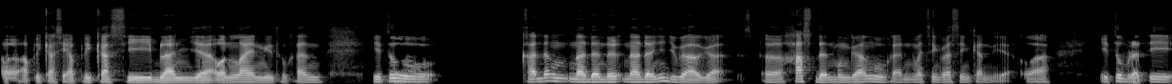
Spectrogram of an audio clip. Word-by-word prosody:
eee, 95 Hz, -1 st, -1 dB
aplikasi-aplikasi 105 Hz, 0 st, +1 dB
belanja 105 Hz, 0 st, +4 dB
online 105 Hz, 0 st, +3 dB
gitu 105 Hz, 0 st, -7 dB
kan. 110 Hz, +1 st, -4 dB, 0.5 s
Itu 120 Hz, +4 st, +1 dB, 1.3 s
kadang 145 Hz, +4 st, 0 dB
nada 120 Hz, 0 st, +6 dB
ne 120 Hz, +2 st, +2 dB
nadanya 120 Hz, +3 st, +3 dB
juga 115 Hz, -4 st, 0 dB
agak, 105 Hz, 0 st, -2 dB, 0.4 s
eee, 110 Hz, -1 st, -1 dB
khas 135 Hz, 0 st, +3 dB
dan 110 Hz, 0 st, +3 dB
mengganggu 110 Hz, +4 st, 0 dB
kan 110 Hz, 0 st, -3 dB
masing-masing 110 Hz, 0 st, -5 dB
kan, 110 Hz, -, -5 dB
ya? -, -, -9 dB, 0.2 s
Wah 60 Hz, -, -4 dB, 0.6 s
itu 115 Hz, -, -3 dB
berarti, 115 Hz, +3 st, -1 dB
110 Hz, 125 wpm, -23 LUFS, 105-120 Hz, 1.3 s, nada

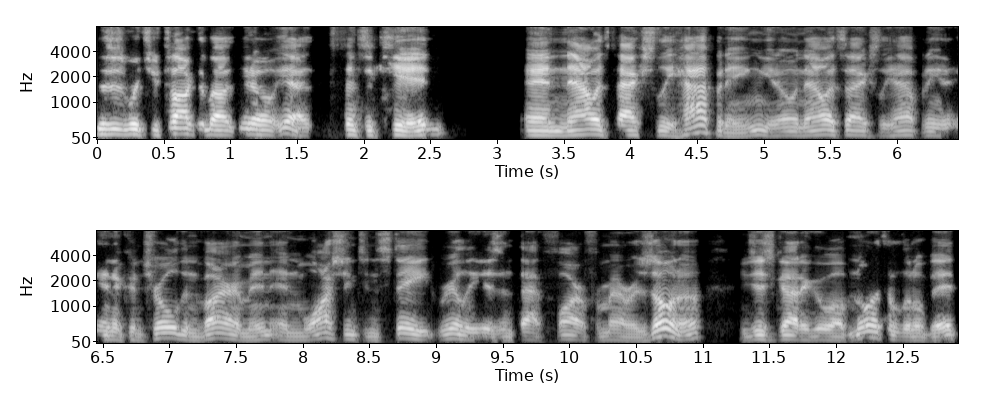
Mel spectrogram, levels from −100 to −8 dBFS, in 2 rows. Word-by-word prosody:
this 140 Hz, 0 st, +3 dB
is 135 Hz, -, +4 dB
what 140 Hz, -1 st, +3 dB
you 125 Hz, -, -4 dB
talked 150 Hz, +1 st, +5 dB
about, 125 Hz, -3 st, +5 dB
you 145 Hz, -, -2 dB
know" 130 Hz, -2 st, +3 dB
yeah, 105 Hz, -, +2 dB, 0.2 s
"...since 125 Hz, -1 st, -2 dB
a 120 Hz, -, -1 dB
kid, 130 Hz, +2 st, +6 dB, 0.6 s
and 115 Hz, -1 st, +6 dB
now 125 Hz, +4 st, +6 dB
it's 130 Hz, -, +2 dB
actually 120 Hz, -2 st, +3 dB
happening, 115 Hz, -, +1 dB
you -, -, -6 dB
know? 110 Hz, +1 st, -5 dB
Now 120 Hz, +5 st, 0 dB
it's 125 Hz, -, -1 dB
actually 110 Hz, -4 st, -3 dB
happening 110 Hz, -3 st, -6 dB
in 110 Hz, -2 st, -4 dB
a -, -, -7 dB
controlled 140 Hz, -3 st, -4 dB
environment. 100 Hz, 0 st, -4 dB
And 95 Hz, -1 st, -11 dB
Washington 95 Hz, -1 st, -6 dB
State 125 Hz, -6 st, -4 dB
really 120 Hz, -5 st, -5 dB
isn't 90 Hz, -2 st, -9 dB
that -, -, -5 dB
far -, -, -6 dB
from 95 Hz, +2 st, -13 dB
Arizona, 85 Hz, -3 st, -1 dB, 0.3 s
you 90 Hz, -, -19 dB
just 115 Hz, 0 st, -2 dB
gotta 105 Hz, -4 st, 0 dB
go 95 Hz, 0 st, -5 dB
up 90 Hz, -, -4 dB
north 160 Hz, -1 st, -3 dB
a 110 Hz, -, -7 dB
little 95 Hz, -1 st, -7 dB
bit, -, -, -2 dB
115 Hz, 210 wpm, -22 LUFS, 100-130 Hz, 0.6 s, kid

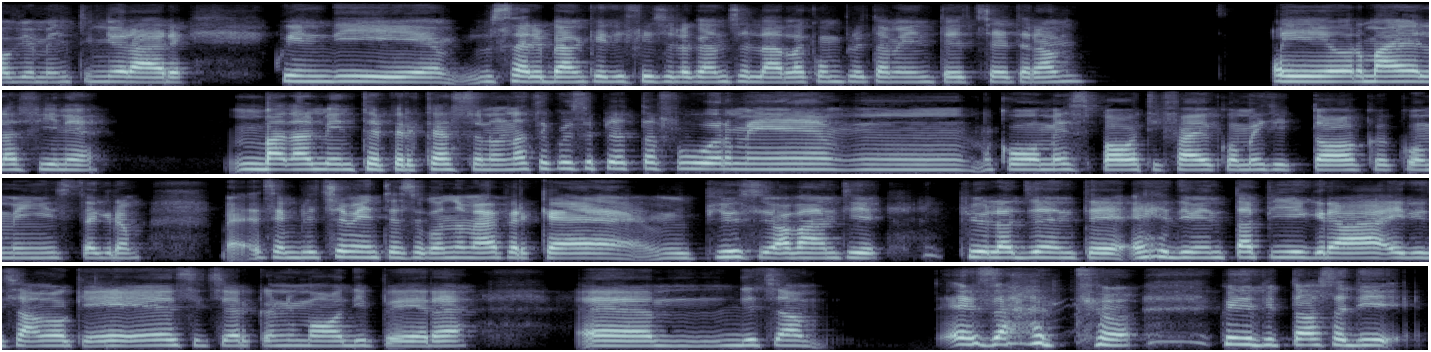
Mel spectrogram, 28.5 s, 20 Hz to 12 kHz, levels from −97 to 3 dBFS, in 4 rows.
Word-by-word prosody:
ovviamente 190 Hz, +1 st, -7 dB
ignorare, 190 Hz, -2 st, +2 dB, 0.4 s
quindi 210 Hz, -4 st, 0 dB
sarebbe 205 Hz, -1 st, +1 dB
anche 200 Hz, +2 st, +1 dB
difficile 205 Hz, -1 st, -2 dB
cancellarla 195 Hz, -1 st, -1 dB
completamente, 200 Hz, -1 st, -4 dB
eccetera. 195 Hz, 0 st, -2 dB, 1.0 s
E 210 Hz, -1 st, +5 dB
ormai 210 Hz, 0 st, +4 dB
alla 210 Hz, 0 st, +1 dB
fine, 205 Hz, -1 st, -5 dB, 0.6 s
mhmm, 225 Hz, 0 st, -3 dB
banalmente, 215 Hz, 0 st, +2 dB
perché 205 Hz, +1 st, +1 dB
sono 210 Hz, -1 st, -4 dB
nate 230 Hz, +3 st, -2 dB
queste 250 Hz, +1 st, -2 dB
piattaforme, 220 Hz, -4 st, -1 dB
mhmm, 205 Hz, -, -12 dB
come 210 Hz, 0 st, +1 dB
Spotify, 200 Hz, -1 st, +2 dB
come 200 Hz, +1 st, -2 dB
TikTok, 200 Hz, -1 st, 0 dB
come 195 Hz, 0 st, -3 dB
Instagram, 195 Hz, 0 st, -4 dB, 0.4 s
beh, -, -, -6 dB
semplicemente 215 Hz, 0 st, 0 dB
secondo 200 Hz, 0 st, -2 dB
me 205 Hz, 0 st, +4 dB
perché, 195 Hz, -3 st, +3 dB
mhmm, 190 Hz, +1 st, -7 dB
più 230 Hz, +6 st, 0 dB
si 220 Hz, -2 st, -7 dB
va 195 Hz, -, +3 dB
avanti, 195 Hz, 0 st, +1 dB, 0.3 s
più 230 Hz, -1 st, +2 dB
la 215 Hz, -1 st, +4 dB
gente, 205 Hz, -2 st, +2 dB
eh, 225 Hz, +3 st, +1 dB
diventa 215 Hz, +1 st, +1 dB
pigra 210 Hz, -3 st, +3 dB
e 200 Hz, -, +3 dB
diciamo 200 Hz, 0 st, 0 dB
che 200 Hz, +2 st, +1 dB
si 210 Hz, -1 st, -12 dB
cercano 205 Hz, 0 st, -4 dB
i -, -, -6 dB
modi 200 Hz, 0 st, -1 dB
per, 195 Hz, -1 st, 0 dB, 0.7 s
ehm, 195 Hz, 0 st, 0 dB
dicia 215 Hz, -2 st, -2 dB, 0.5 s
esatto. 255 Hz, -3 st, +1 dB, 0.4 s
Quindi 260 Hz, -2 st, +4 dB
piuttosto 235 Hz, 0 st, +1 dB
di 225 Hz, -, 0 dB
205 Hz, 120 wpm, -23 LUFS, 195-215 Hz, 1.0 s, E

